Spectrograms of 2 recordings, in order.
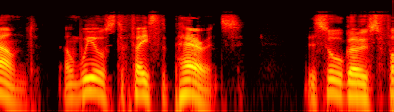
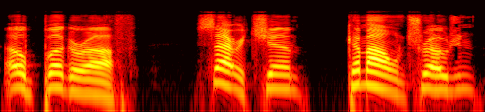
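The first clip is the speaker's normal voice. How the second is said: loud, higher scornful brush-off; dismissive brush-off; 8 semitones higher, 9 dB louder than usual. Acted. The rider tells Frank off and spurs his horse. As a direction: wave him away and ride off.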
